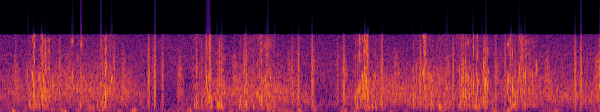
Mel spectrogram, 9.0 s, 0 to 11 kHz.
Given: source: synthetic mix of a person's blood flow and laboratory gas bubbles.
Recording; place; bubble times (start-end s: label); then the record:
Doppler ultrasound of blood flow; subclavian vein
0.40-0.84 s: bubbles
1.07-1.71 s: bubbles
2.87-3.42 s: bubbles
3.56-4.15 s: bubbles
5.29-5.81 s: bubbles
6.17-6.79 s: bubbles
6.85-7.46 s: bubbles
7.58-8.09 s: bubbles
From the record:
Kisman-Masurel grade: 332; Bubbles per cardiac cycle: rolling drumbeat, 9 or more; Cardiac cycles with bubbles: 50 to 99%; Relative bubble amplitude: moderate (0.250 to 0.450); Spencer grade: 3 (all of the cardiac periods contain showers or single bubble signals, but not dominating or overriding the cardiac motion signals); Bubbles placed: anywhere in the cardiac cycle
